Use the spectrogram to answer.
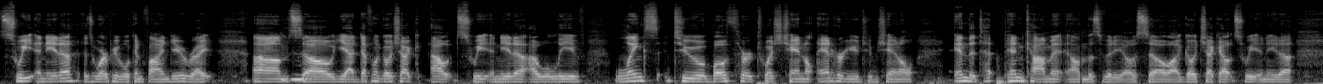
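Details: Adult male speaker; ordinary speech.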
